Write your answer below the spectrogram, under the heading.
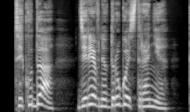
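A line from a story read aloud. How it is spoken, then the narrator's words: Shouting. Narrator (Russian): кричала Чи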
